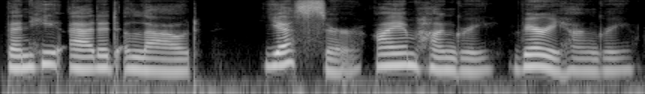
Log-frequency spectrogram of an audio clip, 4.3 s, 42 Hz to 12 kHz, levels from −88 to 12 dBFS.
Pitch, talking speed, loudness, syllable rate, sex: 195 Hz, 140 wpm, -17 LUFS, 4.5 syllables/s, female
